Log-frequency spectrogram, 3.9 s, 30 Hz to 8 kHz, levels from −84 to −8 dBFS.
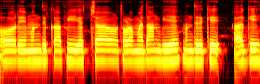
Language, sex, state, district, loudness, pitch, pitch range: Hindi, male, Bihar, Gaya, -19 LUFS, 140 Hz, 140-145 Hz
